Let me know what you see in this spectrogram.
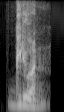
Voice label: "gluon", Indian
